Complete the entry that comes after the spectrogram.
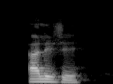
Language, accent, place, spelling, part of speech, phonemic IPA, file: French, France, Lyon, allégé, verb, /a.le.ʒe/, LL-Q150 (fra)-allégé.wav
- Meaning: past participle of alléger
